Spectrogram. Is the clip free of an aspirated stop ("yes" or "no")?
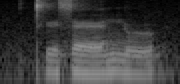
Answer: no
